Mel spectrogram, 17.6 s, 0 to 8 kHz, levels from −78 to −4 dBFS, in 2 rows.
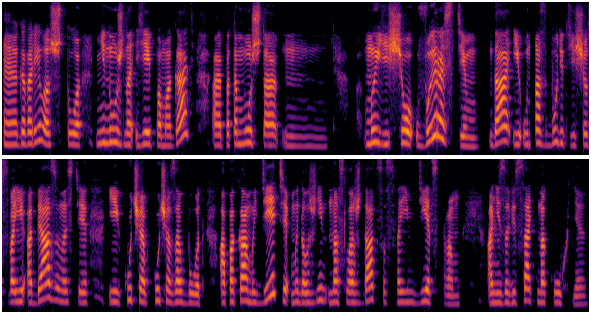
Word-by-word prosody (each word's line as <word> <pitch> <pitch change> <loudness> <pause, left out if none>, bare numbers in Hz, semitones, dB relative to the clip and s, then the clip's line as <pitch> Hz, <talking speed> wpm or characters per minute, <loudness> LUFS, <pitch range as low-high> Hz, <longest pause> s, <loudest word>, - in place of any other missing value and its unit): э, 215 0 0
говорила, 230 +1 +1
что 215 -1 0 0.2
не 240 +2 -1
нужно 240 -4 +1
ей 225 +3 +2
помогать, 205 - 0 0.2
а 205 -1 +1
потому 225 +4 -2
что, 205 -4 +2
м, 185 -2 -15 0.5
мы 245 +4 +2
ещё 230 0 +5
вырастем, 190 - +1
да, 230 +7 +6
и 215 -5 -1
у 220 - -8
нас 240 -4 +2
будет 240 +2 -7
ещё 200 +1 +2
свои 205 +1 +1
обязанности 210 -3 +1 0.3
и 210 -1 0
куча 225 -1 +1
куча 230 -2 +2
забот, 190 -3 -4 0.2
а 195 - +2
пока 225 +3 +3
мы 200 -2 -8
дети, 285 - +2
мы 205 +2 -7
должны 195 +5 -5
наслаждаться 205 +3 -1
своим 205 -1 -7
детством, 180 -6 -4 0.4
а 185 - +3
не 190 - -5
зависать 200 +4 -1
на 195 -1 0
кухне. 170 -4 -13
210 Hz, 135 wpm, -24 LUFS, 195-230 Hz, 0.5 s, да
